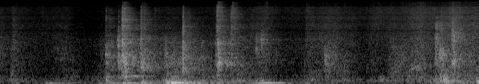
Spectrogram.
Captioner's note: door opening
